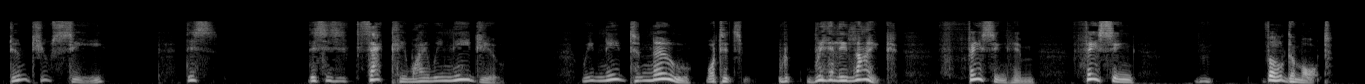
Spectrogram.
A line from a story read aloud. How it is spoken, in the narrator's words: she said timidly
